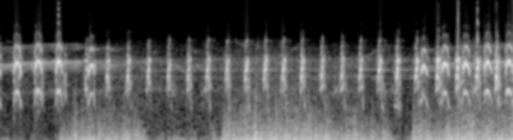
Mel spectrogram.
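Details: Male and female white-tailed eagles returning to the nest, calling before they leave; rapid yelping notes in a steady run, with loud clustered barks at the start and end and rumbling wind noise behind.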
